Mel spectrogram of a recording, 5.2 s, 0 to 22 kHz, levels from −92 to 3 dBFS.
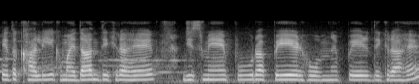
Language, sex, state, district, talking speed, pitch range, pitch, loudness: Hindi, female, Punjab, Kapurthala, 185 wpm, 205-220 Hz, 215 Hz, -18 LUFS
